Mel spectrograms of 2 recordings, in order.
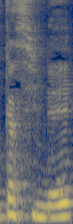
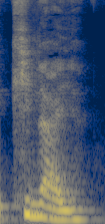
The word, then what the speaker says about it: Kina: Kina il y en a qui qui prononce Cassine comme Amélie ça fait rire quand elle prononce comm Cassine mais c'est Kina Yannick à l'envers en fait.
